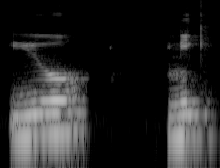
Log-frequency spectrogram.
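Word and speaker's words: unique: এই যে ইউনিক ওয়ার্ডটা, এটা প্রনাউন্স হচ্ছে কিন্তু ইউ দিয়ে, ইউ একটা ভাওয়েল, বাট এটা কিন্তু সাউন্ডটা কিন্তু ভাওয়েল সাউন্ড হচ্ছে না, এটা এমন লাগছে না? ইউনিক, দেখো সাউন্ডটা মনে হচ্ছে ওয়াই দিয়ে স্টার্ট হয়েছে, তাই দেখতে ভাওয়েল হতে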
